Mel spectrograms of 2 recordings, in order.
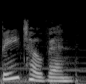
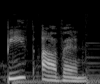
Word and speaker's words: Beethoven: Dame and what about Beethoven the renowned composer it's not beef oven as you might think but rather Beethoven here are a few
